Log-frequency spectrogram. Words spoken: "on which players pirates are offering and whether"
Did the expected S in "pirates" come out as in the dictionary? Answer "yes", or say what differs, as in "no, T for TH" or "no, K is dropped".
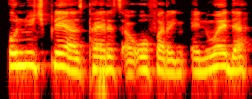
yes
